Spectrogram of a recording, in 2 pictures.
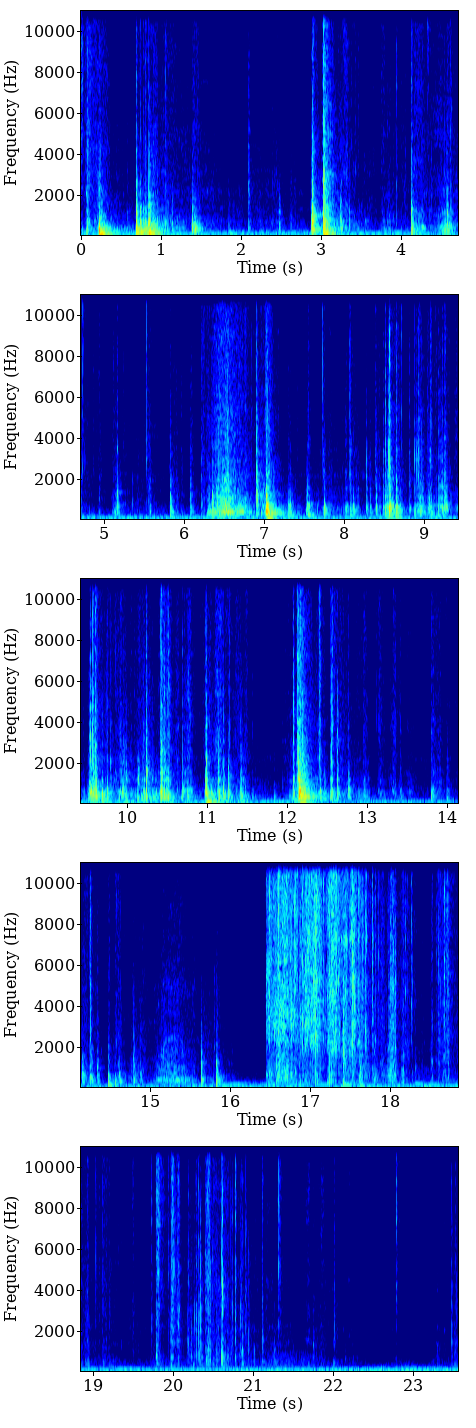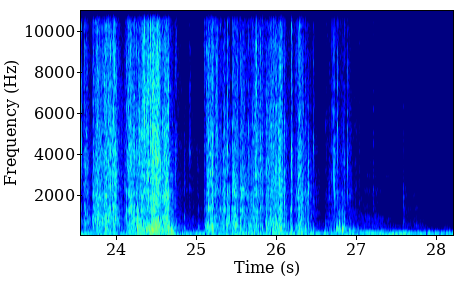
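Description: Hard plastic gun case being handled and opened, with a run of sharp clicks and knocks. Later come two longer spells of plastic wrapping crinkling and tearing as the revolver and its parts are unwrapped, one about halfway through and one near the end.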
